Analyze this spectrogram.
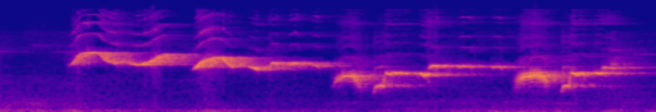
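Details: White-rumped shama singing a lure phrase used to train molting caged birds: loud, rolling whistled notes swooping up and down, shifting to lower, steadier whistles in a continuous warbling stream.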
